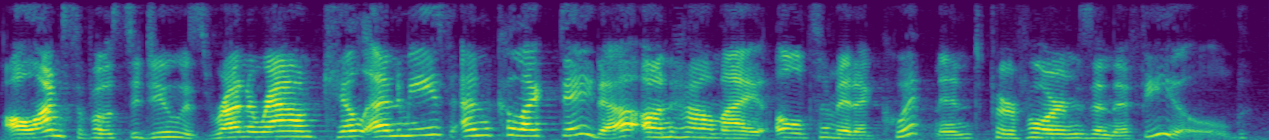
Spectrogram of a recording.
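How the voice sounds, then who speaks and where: A woman voicing an excitable, mischievous young soldier in a video game, brash, flippant and theatrical. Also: high voice, a little fast. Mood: breezy. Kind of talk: animated video game voice acting.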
